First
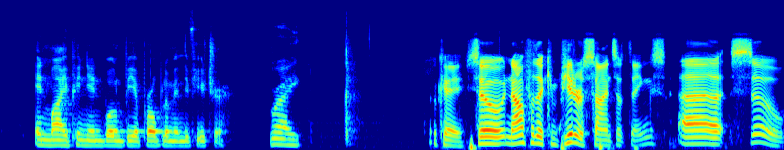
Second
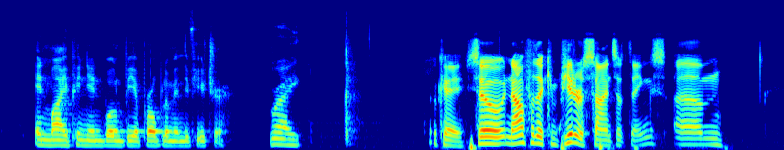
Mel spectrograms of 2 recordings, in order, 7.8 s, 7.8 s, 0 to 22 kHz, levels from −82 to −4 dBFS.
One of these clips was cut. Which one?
first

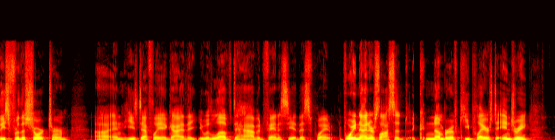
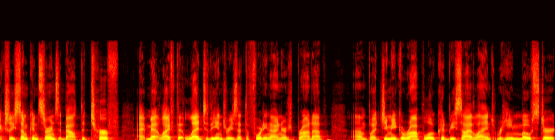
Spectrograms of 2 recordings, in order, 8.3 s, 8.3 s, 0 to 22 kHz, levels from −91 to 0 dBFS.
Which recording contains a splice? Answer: first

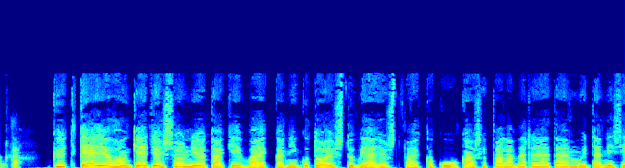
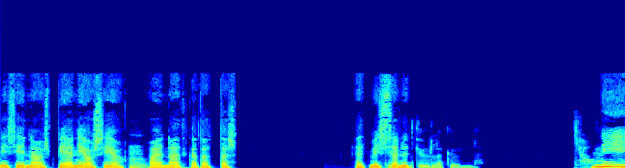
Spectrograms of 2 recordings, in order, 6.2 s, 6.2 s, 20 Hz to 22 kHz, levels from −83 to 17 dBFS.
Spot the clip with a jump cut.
second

